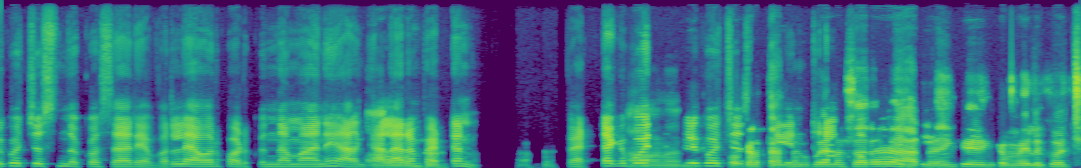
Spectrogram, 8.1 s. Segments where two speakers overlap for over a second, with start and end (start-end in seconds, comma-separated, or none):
4.8-7.0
